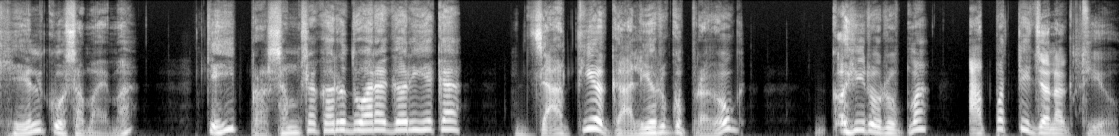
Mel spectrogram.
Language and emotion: Nepali, disgusted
